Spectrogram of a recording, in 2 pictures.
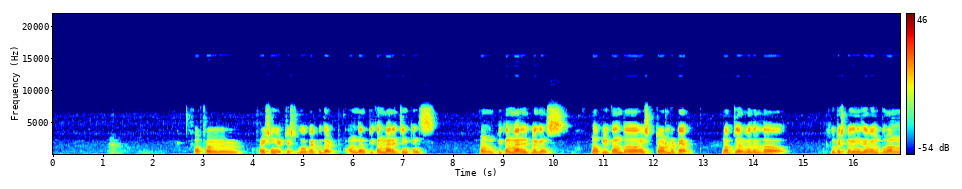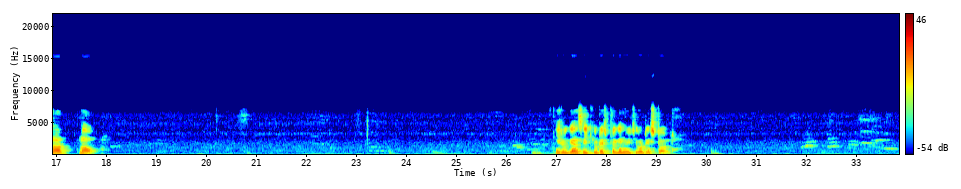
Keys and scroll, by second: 15.6-16.9 typing, 20.9 F9, 22.0-23.4 typing, 24.6 Return, 32.5-33.8 typing.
